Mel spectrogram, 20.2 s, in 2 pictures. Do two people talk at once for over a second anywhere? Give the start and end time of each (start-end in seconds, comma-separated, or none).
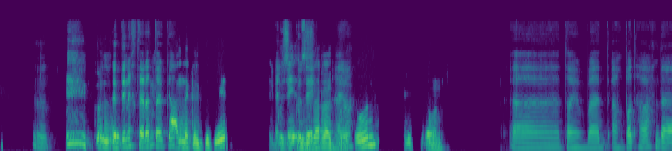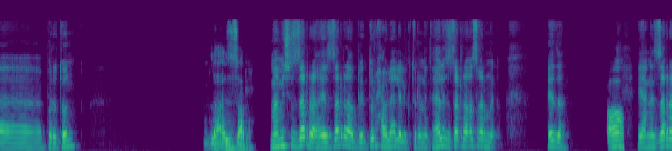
4.1-5.4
